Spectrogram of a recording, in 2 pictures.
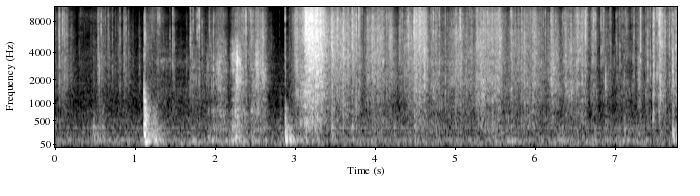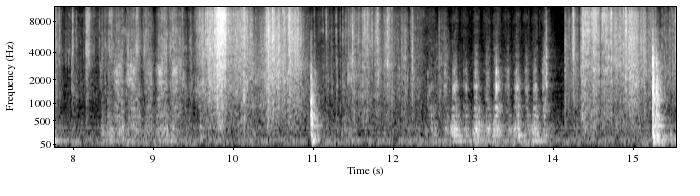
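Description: A fingernail scrubs decorative foil over rough spots in a run of close, uneven rubbing and crinkling strokes. Scratchy bursts come in irregular bunches, with no voices.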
